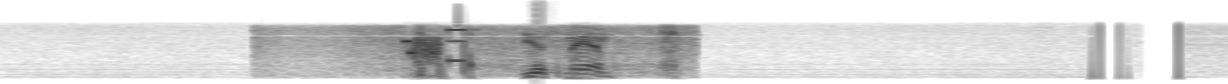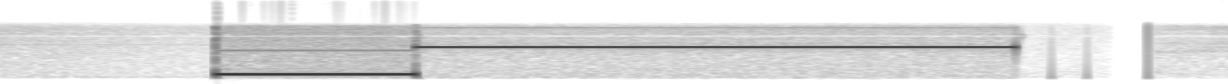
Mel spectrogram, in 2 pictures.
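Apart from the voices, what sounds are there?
telephone call being placed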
